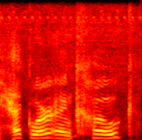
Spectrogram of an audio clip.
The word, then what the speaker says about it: Heckler & Koch: course it is a heckler & koch that is how it's pronounced it is German which is European as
